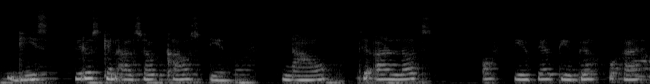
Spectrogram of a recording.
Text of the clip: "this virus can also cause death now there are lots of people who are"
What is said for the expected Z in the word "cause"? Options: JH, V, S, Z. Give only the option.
S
